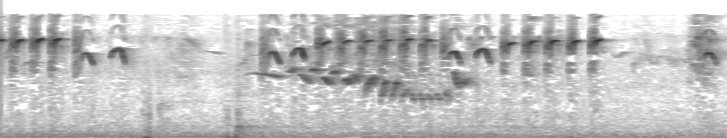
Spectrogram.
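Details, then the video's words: Kowul (brown-throated sunbird) in energetic gacor song: runs of high whipped notes alternate with a buzzy descending trill. A soft low knock falls in the quieter middle. "KOWUL GACOR FULL BESETAN"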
